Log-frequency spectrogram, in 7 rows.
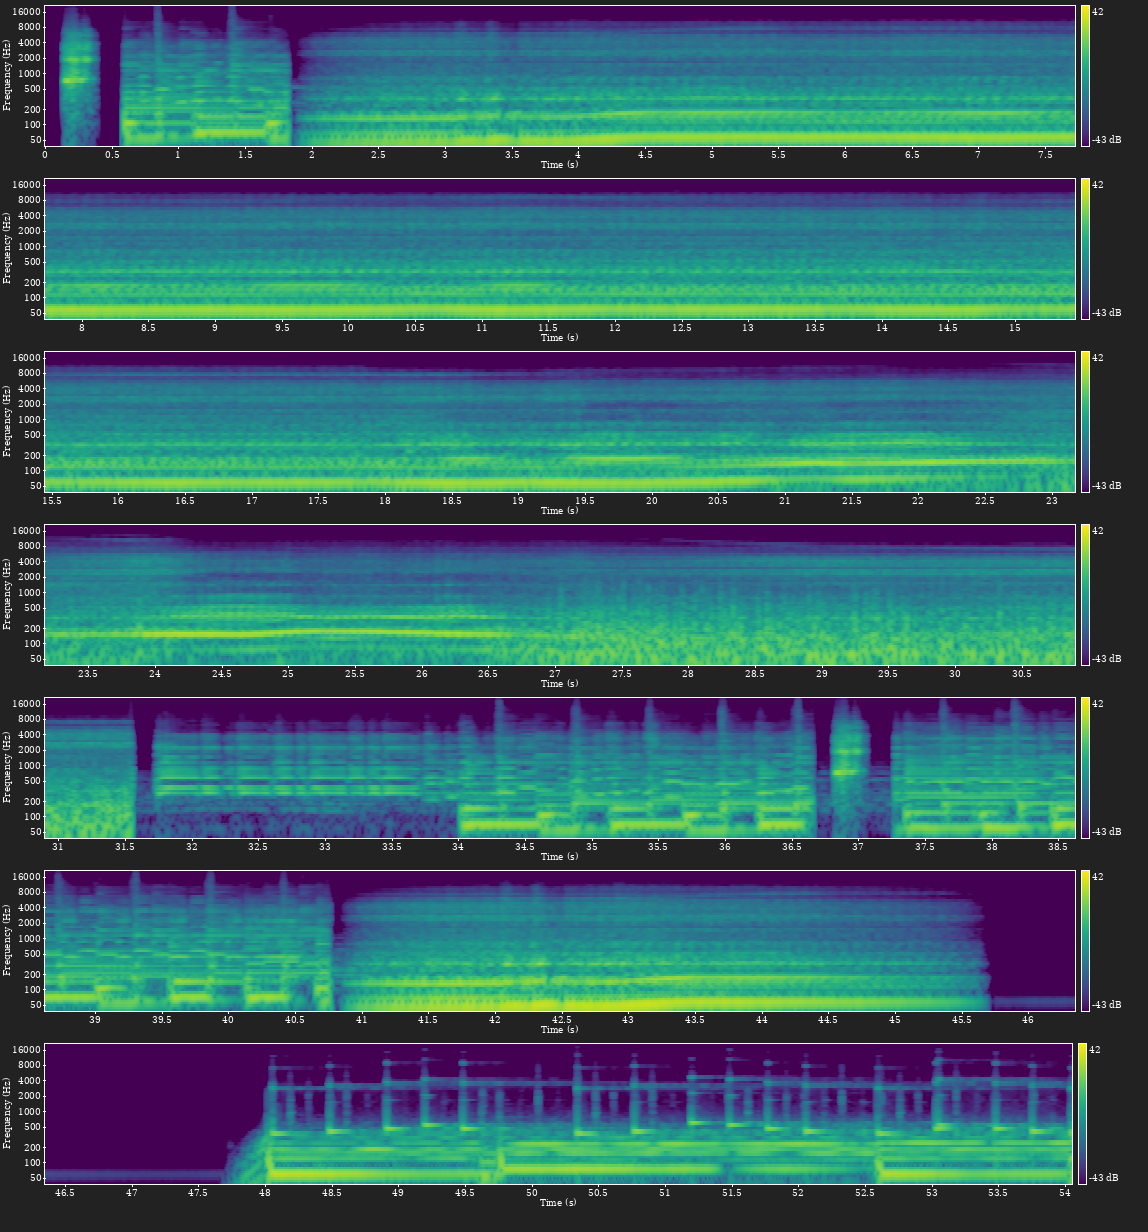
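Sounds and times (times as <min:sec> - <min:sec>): engine revving: 0:01.3 - 0:27.4, 0:34.0 - 0:45.7.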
